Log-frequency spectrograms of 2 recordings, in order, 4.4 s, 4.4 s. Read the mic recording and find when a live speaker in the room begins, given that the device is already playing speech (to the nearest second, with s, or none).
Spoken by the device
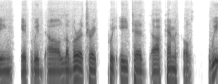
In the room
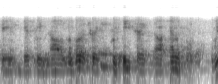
2 s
